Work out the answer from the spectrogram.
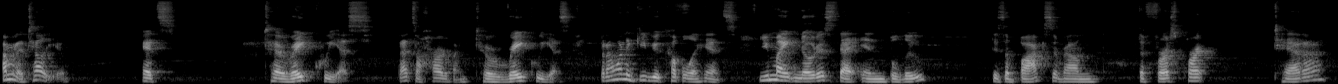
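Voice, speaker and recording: Low-voiced woman greeting schoolchildren. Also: expressive. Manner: warm encouraging teacherly tone, slow careful reading. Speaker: school morning announcements host. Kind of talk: friendly talk to schoolchildren.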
